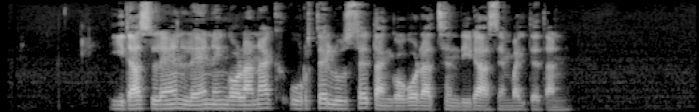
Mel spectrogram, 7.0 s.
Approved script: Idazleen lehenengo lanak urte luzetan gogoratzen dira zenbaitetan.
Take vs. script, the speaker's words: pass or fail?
pass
